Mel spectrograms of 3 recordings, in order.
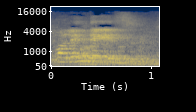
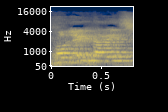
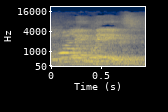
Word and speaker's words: hollandaise: इसका pronunciation है espagnol. बोलो espagnol sauce. ठीक है? Then third is hollandaise. Hollandaise नहीं hollandaise.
